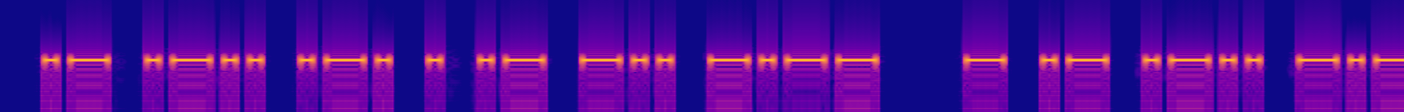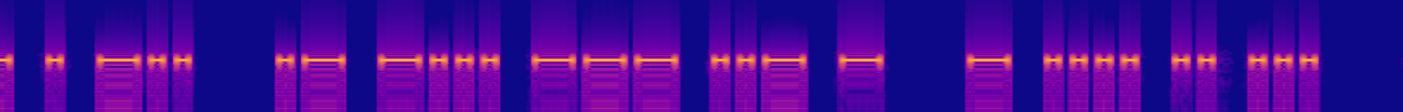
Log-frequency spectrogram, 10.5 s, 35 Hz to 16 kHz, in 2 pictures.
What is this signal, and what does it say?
Morse code, heard as a keyed tone, about 25 wpm, 600 Hz. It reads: ALREADY TALKED ABOUT THIS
